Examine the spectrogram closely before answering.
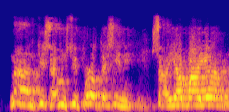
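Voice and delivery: high, indignant mock tirade; angry grumbling. Neighbour who overslept protesting missed garbage pickup, mock anger. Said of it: "dia marah-marah".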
